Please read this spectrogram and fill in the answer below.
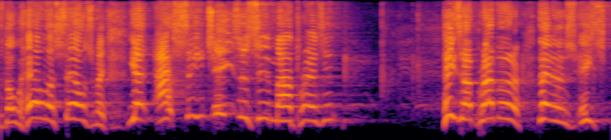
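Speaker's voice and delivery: high, loud, building preaching; preaching at full force. Acted. Preacher rousing the congregation that Jesus is here, shouting. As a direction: rise to a shouted climax.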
